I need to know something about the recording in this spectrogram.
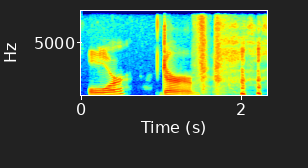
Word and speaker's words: hors d'oeuvre: like ear irreparable and this is reduced down to just the very basic american sounds or dirv hors d'oeuvre it means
